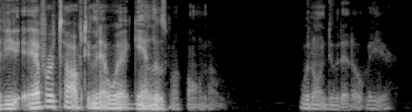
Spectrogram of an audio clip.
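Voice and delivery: composed, even delivery. Retelling what he told a woman who asked why he hung up, retelling it real calm. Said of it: "Real calm".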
